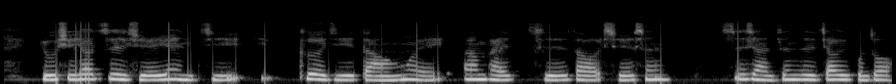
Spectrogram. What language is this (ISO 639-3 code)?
zho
